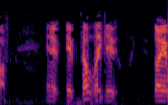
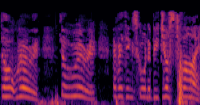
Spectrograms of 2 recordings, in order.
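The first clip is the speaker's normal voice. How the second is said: clumsy put-on British accent, very high-pitched; 10 semitones higher, 3 dB quieter than usual. Retelling what the British guy said on the ride: bad British accent. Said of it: "I can't do a British accent".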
